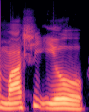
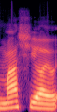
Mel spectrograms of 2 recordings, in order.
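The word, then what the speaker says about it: 마셔요: কফিরুল মাসি ইও, মাসি ইও হবে না, মাসিয়ও মানে কফি পান করি। দেখেন মাসিয়ও কোথায় হবে? এই যে দেখেন বানানটা কেমন হবে? দেখেন শিয়, শিয় হবে, কিন্তু এখানে শুধু সি দিছে। ঠিক আছে? মা শিয়য় এইটা হচ্ছে কারেক্ট, মা শিয়য়।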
